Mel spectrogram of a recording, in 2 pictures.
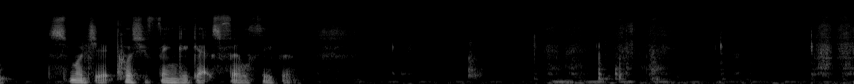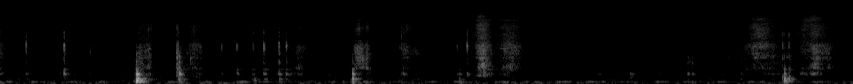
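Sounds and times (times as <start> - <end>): pen tip scratching on paper: 5.4 - 6.8, 8.1 - 13.8, 15.9 - 17.0.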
